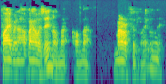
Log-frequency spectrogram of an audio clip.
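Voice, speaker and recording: A man's voice: fairly low pitch, fast. A man in casual chat on a stream, colloquial and given to swearing. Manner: swearing, laughing, colloquial British slang. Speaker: stream co-host. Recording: dull lo-fi sound.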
